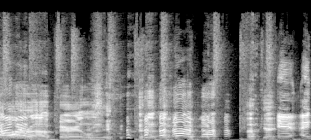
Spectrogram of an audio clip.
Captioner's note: laughs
